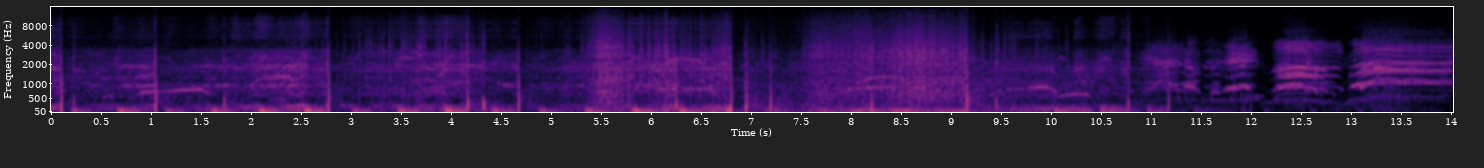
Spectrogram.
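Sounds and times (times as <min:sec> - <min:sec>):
fireworks crackling hiss: 0:00.0 - 0:10.0
fireworks bangs: 0:00.0 - 0:11.4.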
